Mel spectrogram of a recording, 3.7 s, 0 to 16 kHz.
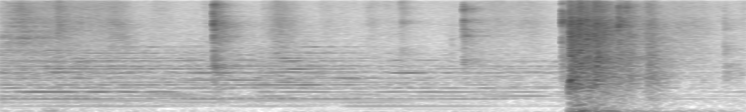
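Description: Church bells ring steadily on a Sunday at 6:15 pm, then a window is pushed shut with a single loud, solid thunk, leaving the bells sounding muffled afterward.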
